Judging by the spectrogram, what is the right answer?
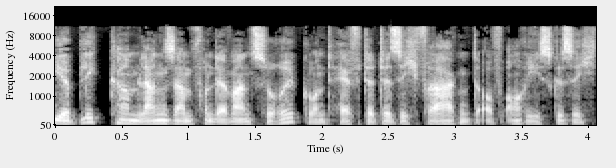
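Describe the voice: A man's low voice with a slightly husky edge, a moderate pace and ordinary pitch variation, in a very clean recording with a silent background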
